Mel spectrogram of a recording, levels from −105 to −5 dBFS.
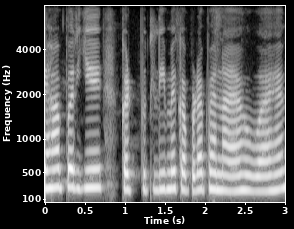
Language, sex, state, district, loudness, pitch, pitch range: Hindi, female, Jharkhand, Deoghar, -15 LUFS, 245 Hz, 240-270 Hz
